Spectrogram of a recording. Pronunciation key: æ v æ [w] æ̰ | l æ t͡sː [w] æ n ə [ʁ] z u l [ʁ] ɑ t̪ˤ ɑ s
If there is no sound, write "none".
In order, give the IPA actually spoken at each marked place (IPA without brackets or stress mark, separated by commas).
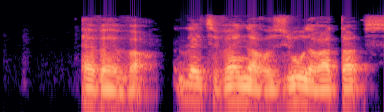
v, v, ʁ, ʁ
